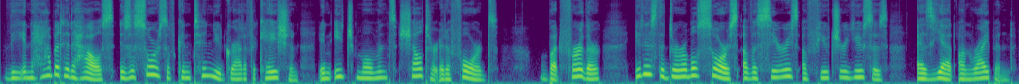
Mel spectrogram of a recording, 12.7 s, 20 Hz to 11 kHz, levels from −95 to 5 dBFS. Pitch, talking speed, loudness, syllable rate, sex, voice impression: 195 Hz, 145 wpm, -18 LUFS, 5.1 syllables/s, female, feminine, adult-like, tensed, powerful, slightly hard, clear, fluent, intellectual, calm, slightly reassuring, elegant, lively, slightly strict, slightly sharp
